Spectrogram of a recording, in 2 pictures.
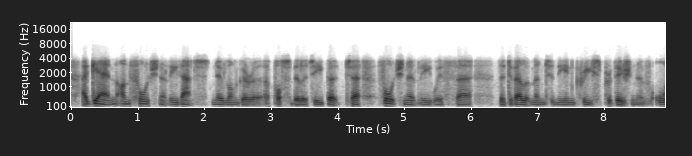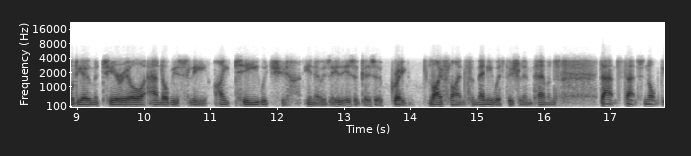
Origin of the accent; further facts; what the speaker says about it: Newcastle, North East England, United Kingdom; born there; I'm a Geordie lad by birth, and still have strong connections with that part of the country.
